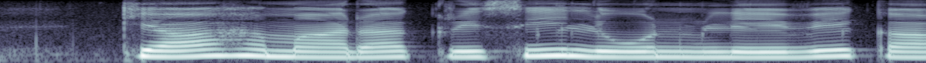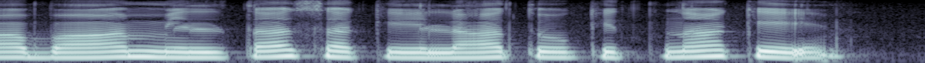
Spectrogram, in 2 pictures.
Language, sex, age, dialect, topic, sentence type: Magahi, female, 18-24, Southern, banking, question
